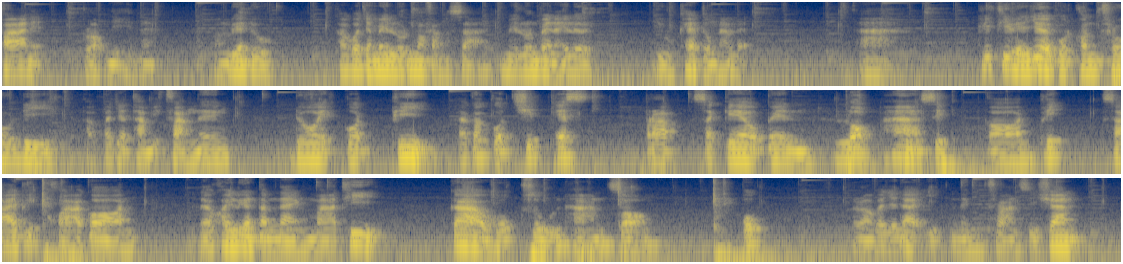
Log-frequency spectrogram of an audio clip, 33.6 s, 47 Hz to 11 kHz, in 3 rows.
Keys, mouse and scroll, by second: 11.5 ctrl+d, 15.6 typing, 19.6-20.5 typing, 22.8 Return, 26.9-28.6 typing, 29.5 Return.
